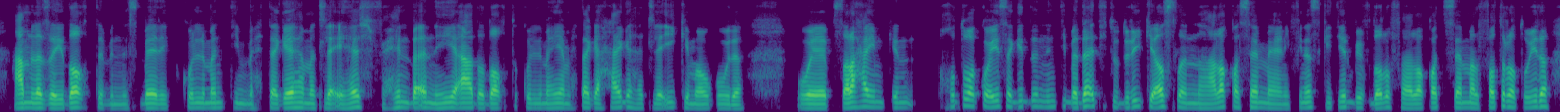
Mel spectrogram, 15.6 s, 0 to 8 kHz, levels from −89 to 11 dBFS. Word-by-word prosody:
عاملة 125 Hz, 0 st, +5 dB
زي 115 Hz, -1 st, +1 dB
ضغط 130 Hz, 0 st, +4 dB
بالنسبة 110 Hz, +2 st, -1 dB
لِك، 115 Hz, -1 st, -4 dB
كُلّ 130 Hz, 0 st, -5 dB
ما 130 Hz, 0 st, -1 dB
أنتِ 130 Hz, 0 st, -13 dB
محتاجاها 130 Hz, +2 st, +1 dB
ما 120 Hz, -, -3 dB
تلاقيهاش، 135 Hz, +4 st, 0 dB
في -, -, -18 dB
حين 135 Hz, +2 st, -5 dB
بقى -, -, +5 dB
إن 125 Hz, -3 st, -1 dB
هي 130 Hz, +3 st, 0 dB
قاعدة 130 Hz, -1 st, +4 dB
ضغط 120 Hz, -1 st, 0 dB
كُلّ 120 Hz, -1 st, -9 dB
ما 120 Hz, -, -5 dB
هي 125 Hz, 0 st, -2 dB
محتاجة 125 Hz, +2 st, -2 dB
حاجة 135 Hz, +4 st, -2 dB
هتلاقيكِ 120 Hz, +2 st, -7 dB
موجودة. 110 Hz, -2 st, -2 dB, 0.5 s
وبصراحة 120 Hz, +5 st, +4 dB
يمكن 135 Hz, -2 st, -7 dB, 0.3 s
خُطوة 160 Hz, +3 st, -2 dB
كويسة 155 Hz, +1 st, 0 dB
جدًا 155 Hz, +2 st, -9 dB
إن 150 Hz, -, -12 dB
أنتِ 155 Hz, +1 st, -13 dB
بدأتِ 160 Hz, +6 st, +2 dB
تدركي 145 Hz, +4 st, -3 dB
أصلًا 150 Hz, -3 st, +4 dB
إنها 120 Hz, -2 st, -6 dB
علاقة 145 Hz, +2 st, +2 dB
سامة، 135 Hz, -3 st, -1 dB
يعني 110 Hz, -1 st, -5 dB
في 135 Hz, -, -14 dB
ناس 140 Hz, +1 st, -1 dB
كتير 140 Hz, +2 st, -6 dB
بيفضلوا 130 Hz, 0 st, -1 dB
في 125 Hz, -2 st, -7 dB
علاقات 115 Hz, +3 st, +1 dB
سامة 130 Hz, -1 st, +1 dB
لفترة 135 Hz, +5 st, 0 dB
طويلة 145 Hz, +3 st, 0 dB
130 Hz, 185 wpm, -23 LUFS, 120-140 Hz, 0.5 s, عاملة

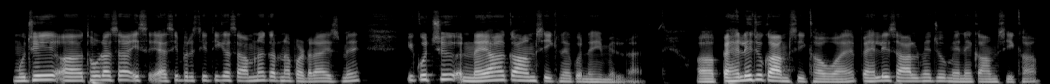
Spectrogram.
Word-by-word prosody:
मुझे 205 Hz, +6 st, +4 dB
अ, 180 Hz, -2 st, +2 dB
थोड़ा 200 Hz, +1 st, +3 dB
सा 205 Hz, +1 st, 0 dB
इस 185 Hz, -1 st, -3 dB
ऐसी 160 Hz, +5 st, -3 dB
परिस्थिति 185 Hz, 0 st, -6 dB
का 190 Hz, -, 0 dB
सामना 175 Hz, +2 st, -2 dB
करना 170 Hz, -3 st, -2 dB
पड़ 145 Hz, -3 st, -3 dB
रहा 145 Hz, +1 st, 0 dB
है 145 Hz, -, -2 dB
इसमें 150 Hz, +6 st, -5 dB, 0.5 s
कि -, -, -5 dB
कुछ 220 Hz, +3 st, -1 dB, 0.2 s
नया 170 Hz, +6 st, +4 dB
काम 180 Hz, -2 st, +4 dB
सीखने 140 Hz, -2 st, -3 dB
को 135 Hz, +1 st, -5 dB
नहीं 120 Hz, -2 st, -4 dB
मिल 110 Hz, 0 st, -8 dB
रहा -, -, -14 dB
है। -, -, -19 dB, 0.7 s
अ, -, -, +3 dB
पहले 165 Hz, +5 st, +6 dB
जो 225 Hz, -, +1 dB
काम 165 Hz, -5 st, +6 dB
सीखा 140 Hz, -1 st, -6 dB
हुआ 125 Hz, -1 st, -1 dB
है, 140 Hz, +4 st, -4 dB
पहले 155 Hz, +3 st, +1 dB
साल 150 Hz, -3 st, 0 dB
में 160 Hz, +1 st, -3 dB
जो 155 Hz, 0 st, -3 dB
मैंने 130 Hz, -2 st, -3 dB
काम 125 Hz, -1 st, -4 dB
सीखा, 115 Hz, -, -9 dB
160 Hz, 215 wpm, -23 LUFS, 135-185 Hz, 0.7 s, पहले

